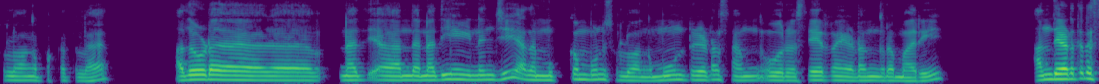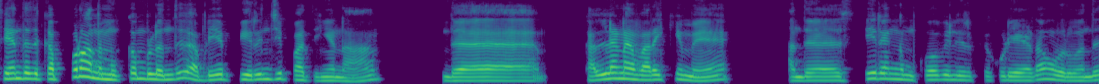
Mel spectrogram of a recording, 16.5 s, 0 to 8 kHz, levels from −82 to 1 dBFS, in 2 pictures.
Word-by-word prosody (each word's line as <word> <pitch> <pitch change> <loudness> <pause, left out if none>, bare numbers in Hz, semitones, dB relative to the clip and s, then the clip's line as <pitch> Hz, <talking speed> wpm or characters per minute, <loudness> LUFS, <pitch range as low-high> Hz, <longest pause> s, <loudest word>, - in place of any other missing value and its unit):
சொல்லுவாங்க 140 -1 -3
பக்கத்தில. 130 -3 -10 0.7
அதோட 170 +2 +5 1.0
நதி, 150 0 -2 0.2
அந்த 150 +1 +1
நதியும் 170 +3 +1
இணைஞ்சு 165 +5 -2
அத 165 - -1
முக்கொம்புன்னு 170 +3 -4
சொல்லுவாங்க. 135 -3 -3
3 160 0 -2
இடம் 165 0 -6
சம் 140 0 -3 0.2
ஒரு 140 -1 -1
சேர்ற 150 -1 -1
எடம்ங்கிற 135 0 -1
மாரி. 125 +3 -2 0.8
அந்த 175 +3 +2
எடத்தில 195 +2 +3
சேர்ந்ததற்கப்புறம் 195 +6 +4
அந்த 195 - +4
முக்கொம்பிலருந்து 185 +2 +1
அப்டியே 160 +4 0
பிரிஞ்சு 180 +3 +1
பார்த்தீங்கன்னா, 130 -6 -2 0.7
இந்த 130 0 0 1.0
கல்லணை 195 +5 +4
வரைக்குமே, 155 -5 0 0.6
அந்த 130 +1 0 0.3
ஸ்ரீரங்கம் 190 0 -1
கோவில் 160 0 -1
இருக்கக்கூடிய 140 0 -4
இடம் 175 +4 -1
ஒரு 135 - 0
வந்து 135 +4 -1
160 Hz, 125 wpm, -23 LUFS, 140-180 Hz, 1.0 s, அதோட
